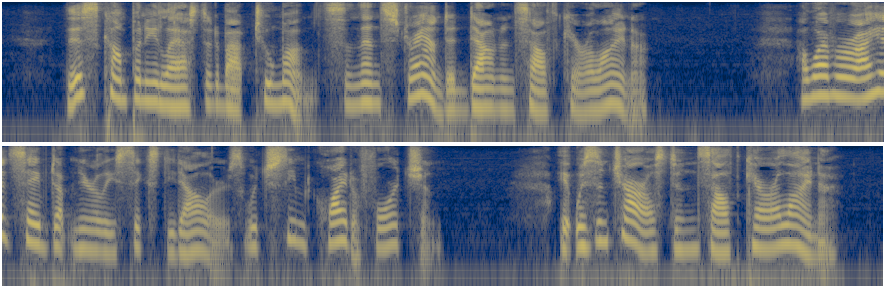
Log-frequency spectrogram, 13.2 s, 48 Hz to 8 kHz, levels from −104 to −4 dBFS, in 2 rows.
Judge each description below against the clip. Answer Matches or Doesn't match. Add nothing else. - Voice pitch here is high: Matches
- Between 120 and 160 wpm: Matches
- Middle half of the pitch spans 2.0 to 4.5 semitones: Doesn't match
